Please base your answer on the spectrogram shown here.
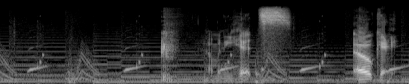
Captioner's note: clears throat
